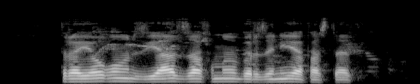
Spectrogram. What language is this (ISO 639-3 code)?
ydg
